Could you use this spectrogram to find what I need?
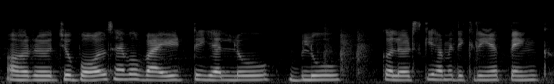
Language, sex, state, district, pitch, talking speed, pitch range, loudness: Hindi, female, Bihar, Araria, 205 Hz, 160 wpm, 200-215 Hz, -31 LUFS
